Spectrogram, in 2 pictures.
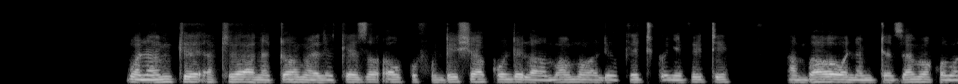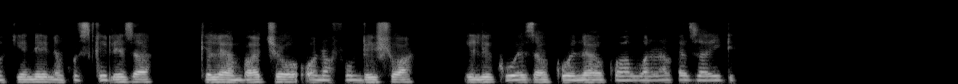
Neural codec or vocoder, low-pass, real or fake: codec, 16 kHz, 2 kbps, FreqCodec, smaller model; 7.2 kHz; fake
